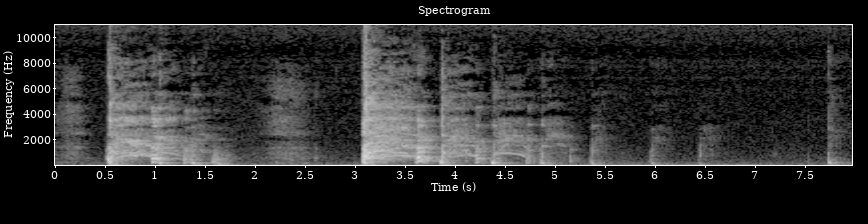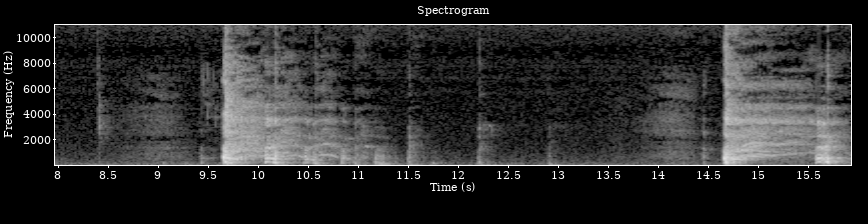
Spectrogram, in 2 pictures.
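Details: An adult has a sudden dry, hacking cough outdoors in a garden on a hot, sunny early-autumn afternoon, recorded on a smartphone: four bouts of repeated coughs with quiet pauses; dry cough.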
